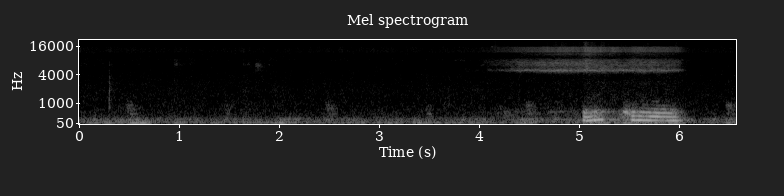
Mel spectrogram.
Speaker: can you hear her can you hear her can you hear her snoring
